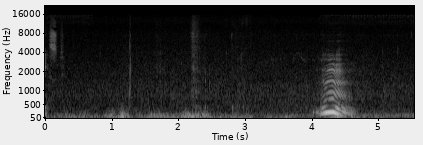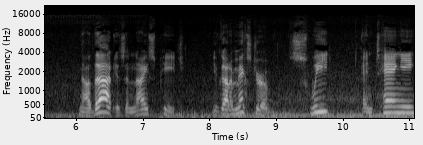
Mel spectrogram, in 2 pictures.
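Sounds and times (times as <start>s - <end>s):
person biting and chewing peach: 1.2s - 3.2s.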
